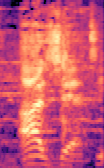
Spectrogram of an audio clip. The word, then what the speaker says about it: Ajit: Ajit, yeah.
